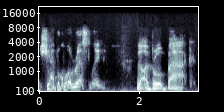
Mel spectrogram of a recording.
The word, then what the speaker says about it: Chappaqua: So I suppose the correct pronunciation, because it's a town in America, but the correct pronunciation would be Chappaqua.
